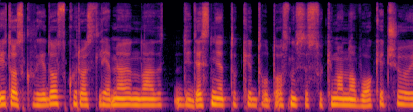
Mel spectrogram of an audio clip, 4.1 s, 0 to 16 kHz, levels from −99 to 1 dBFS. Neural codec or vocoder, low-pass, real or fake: none; 14.4 kHz; real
